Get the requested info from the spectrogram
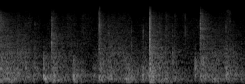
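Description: Open-hand strikes and hooking parries landing on a free-standing punching bag and its padded striking arm: dull slaps about two a second.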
